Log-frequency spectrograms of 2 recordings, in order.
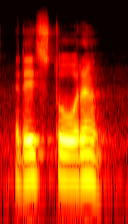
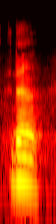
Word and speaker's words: restaurant: Restaurant. Não é nasalizado. Ran. É restaurant. Restaurant. Ra-n. Ra-n. Ra aberto e depois fecha com um.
